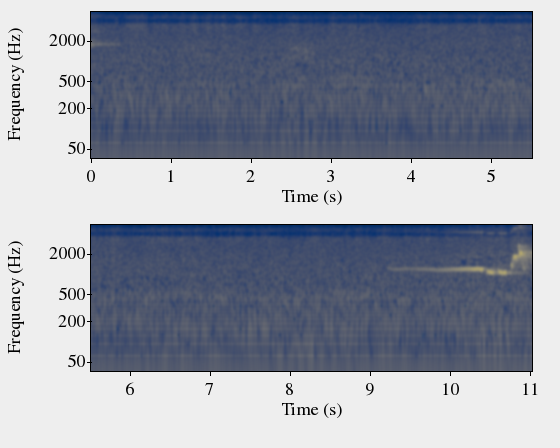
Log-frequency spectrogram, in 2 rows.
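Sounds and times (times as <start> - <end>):
Japanese nightingale note: 9.2 - 11.0.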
